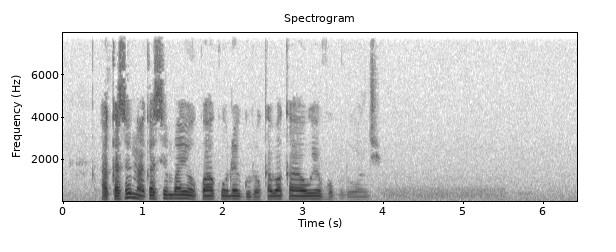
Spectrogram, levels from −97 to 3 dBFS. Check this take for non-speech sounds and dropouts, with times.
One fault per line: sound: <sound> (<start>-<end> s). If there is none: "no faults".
no faults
